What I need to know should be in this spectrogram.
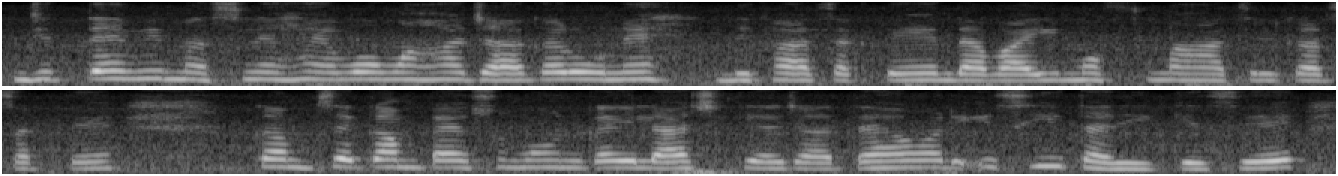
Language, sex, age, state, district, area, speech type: Urdu, female, 18-30, Delhi, Central Delhi, urban, spontaneous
